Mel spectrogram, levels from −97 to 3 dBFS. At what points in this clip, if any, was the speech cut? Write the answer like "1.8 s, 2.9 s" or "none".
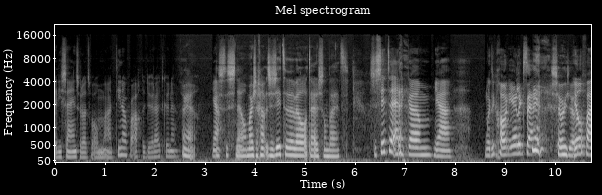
none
